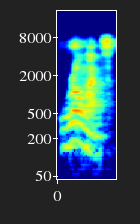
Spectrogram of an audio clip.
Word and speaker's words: romance: It's not romance, it's romance, okay?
